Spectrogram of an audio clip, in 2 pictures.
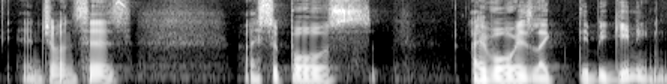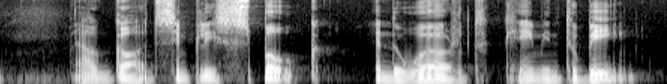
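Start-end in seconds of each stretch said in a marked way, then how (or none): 1.6-8.6 put-on Israeli accent. Act out John answering the man who called him in for a talk, in an Israeli accent. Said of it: "that's my Israeli accent".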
